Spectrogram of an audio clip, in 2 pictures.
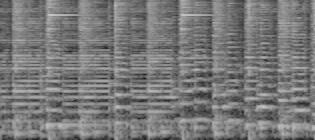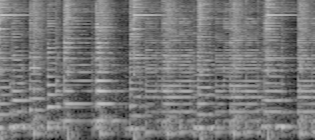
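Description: Greek bouzouki played with a pick: a quick, continuous melody of single plucked notes, several each second.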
